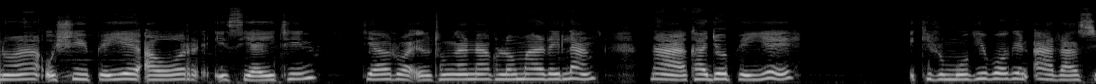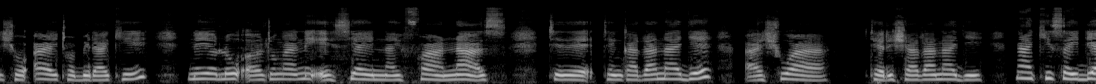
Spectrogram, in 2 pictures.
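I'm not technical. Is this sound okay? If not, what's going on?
No, the speech carries plainly audible compression damage from start to finish, most likely HE-AAC compression. This format stores only the lower part of the sound in detail and fakes the treble by copying lower bands upward. Here nothing exists above about 14.9 kHz, and the rebuilt top end doesn't line up with the real voice, so s sounds come out gritty, metallic or slightly lisped, and the brightness sounds artificial rather than natural.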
